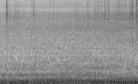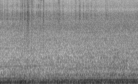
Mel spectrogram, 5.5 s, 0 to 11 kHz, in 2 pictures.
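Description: Audi A6 C5's 2.7 V6 biturbo engine accelerating hard through one gear, heard from inside the cabin. Its note rises slowly as the revs climb from about 4,000 to 5,000 rpm, over a bed of road noise.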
